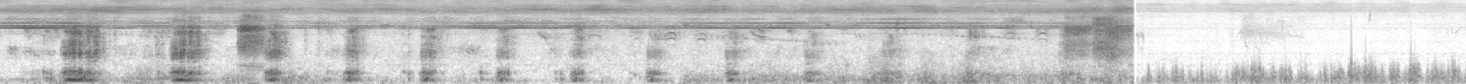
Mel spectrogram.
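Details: Lions on Blue Canyon Private Game Reserve in summer, two Madrid pride young males learning from their fathers: a series of deep grunting roars pulsing roughly once a second, fading out toward the end, with a steady high insect hum behind.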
